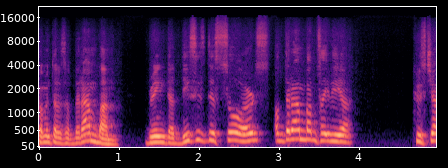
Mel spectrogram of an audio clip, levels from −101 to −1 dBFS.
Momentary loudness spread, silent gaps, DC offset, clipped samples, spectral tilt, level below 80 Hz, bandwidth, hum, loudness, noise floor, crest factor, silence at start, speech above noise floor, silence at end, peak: 8 LU; none; under 0.1%; under 0.1%; -7 dB/octave; -62 dBFS; 16 kHz; none; -24 LUFS; -76 dBFS; 16 dB; 0 s; 52 dB; 0 s; -8 dBFS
